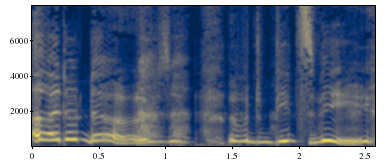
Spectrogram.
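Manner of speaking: put-on very high, very slow old-woman drawl. Teasing the other speaker by imitating how they sound. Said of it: "was that how I sound?".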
